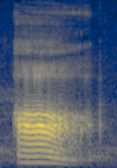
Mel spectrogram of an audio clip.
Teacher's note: اردو میں آ نچلا مصوتہ ہے، کیونکہ اس کے تلفظ میں زبان کا پچھلا حصہ نیچے کی جانب جھک جاتا ہے، لہٰذا اسے پچھلا مصوتہ کہتے ہیں۔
